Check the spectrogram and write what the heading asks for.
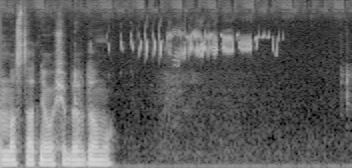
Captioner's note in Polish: śpiew ptaków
